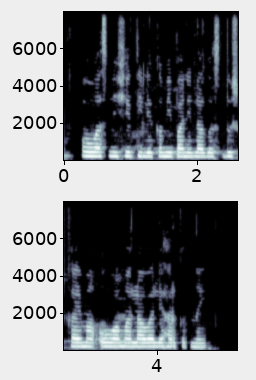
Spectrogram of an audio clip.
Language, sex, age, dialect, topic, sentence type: Marathi, female, 41-45, Northern Konkan, agriculture, statement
